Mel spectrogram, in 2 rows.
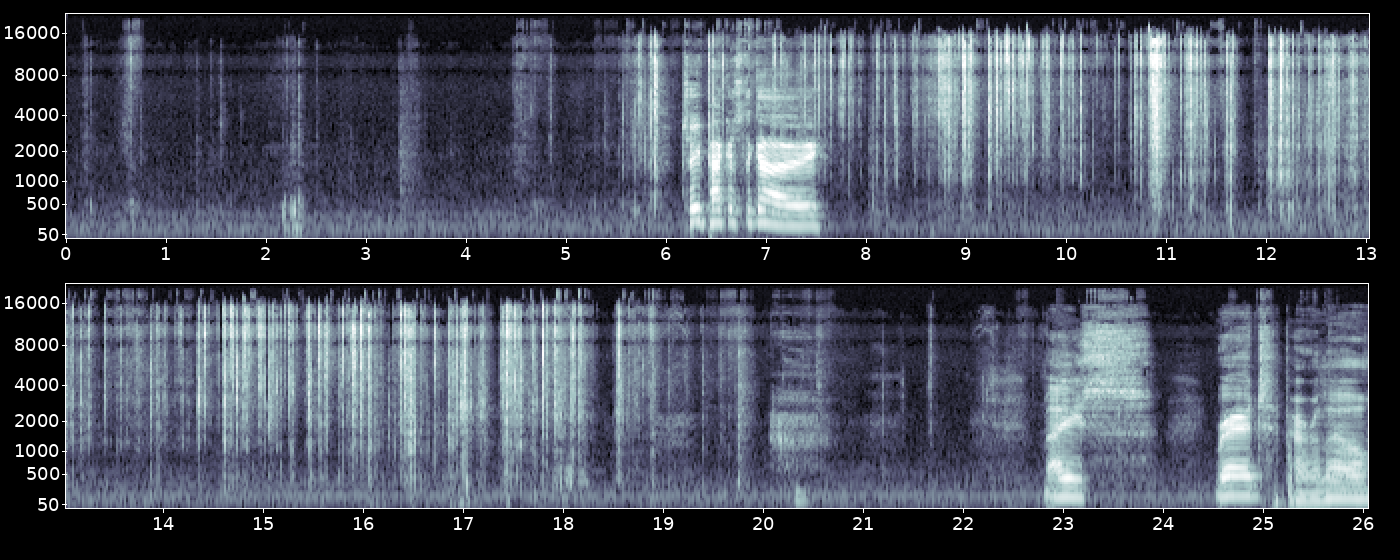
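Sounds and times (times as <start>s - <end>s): wrapper tearing and crinkling: 5.6s - 19.2s.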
